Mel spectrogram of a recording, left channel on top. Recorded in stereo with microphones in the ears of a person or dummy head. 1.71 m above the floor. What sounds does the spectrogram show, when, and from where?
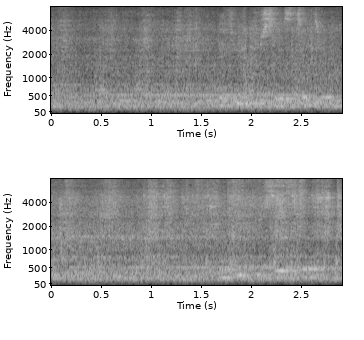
1.7 s a woman speaking: 65° left (ahead or behind), 2.5 m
